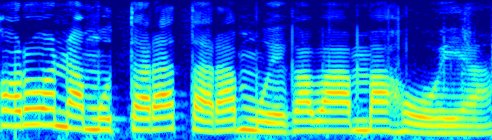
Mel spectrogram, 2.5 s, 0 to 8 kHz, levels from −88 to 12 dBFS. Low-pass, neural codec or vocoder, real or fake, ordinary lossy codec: none; none; real; none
